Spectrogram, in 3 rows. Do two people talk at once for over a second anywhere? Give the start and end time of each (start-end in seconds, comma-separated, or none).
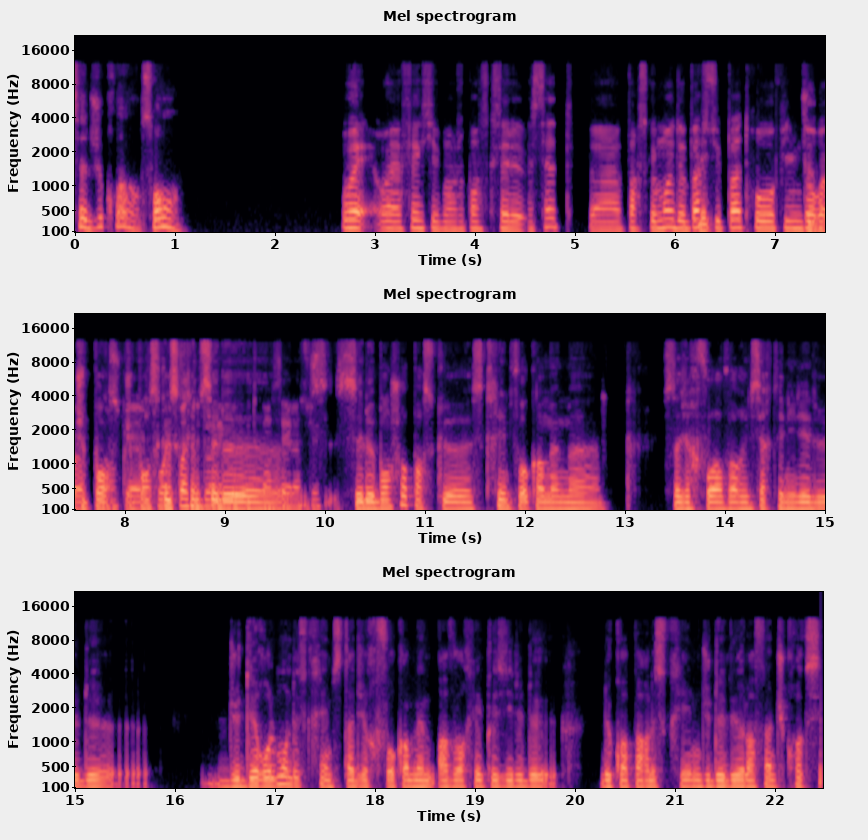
7.3-10.0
